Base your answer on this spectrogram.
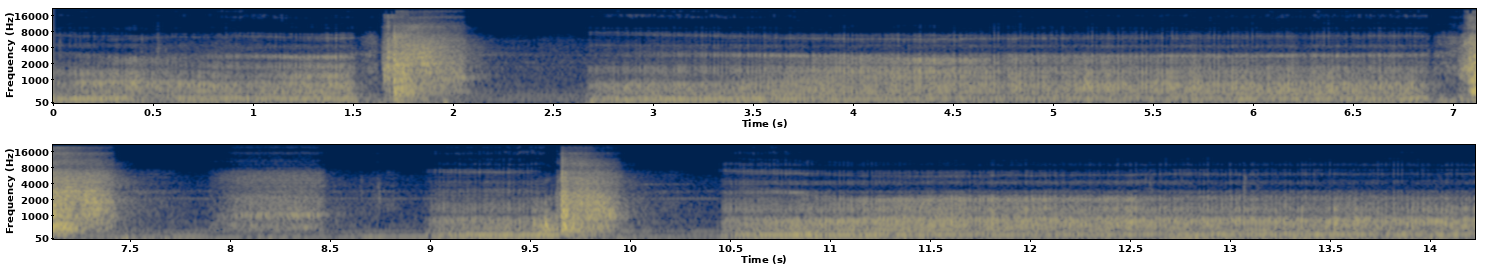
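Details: Sumatran leopard cat, called kucing kuwuk, growling in a continuous rough rumble broken by three sharp explosive hissing spits at roughly two, seven and ten seconds.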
